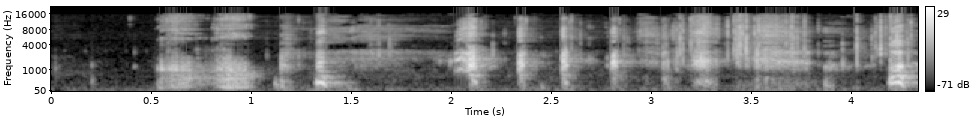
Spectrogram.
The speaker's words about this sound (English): What just happened there? Chew it properly.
